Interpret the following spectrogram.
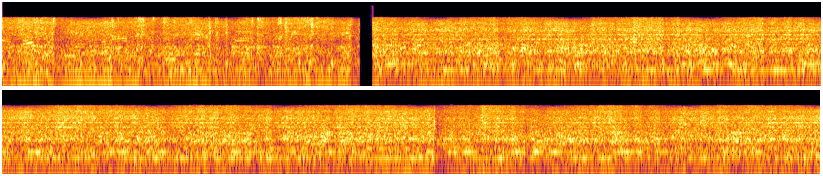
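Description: Sugar-beet processing machinery running steadily, a beet conveyor and a beet-mashing machine with a constant engine-like hum. The sound cuts out for an instant about three seconds in, then carries on unchanged.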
